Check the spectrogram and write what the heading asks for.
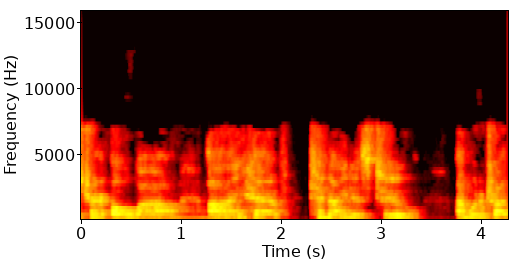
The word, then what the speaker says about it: tinnitus: Tinnitus, can you tell us about that? Have you worked with that? And am I pronouncing it correctly?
